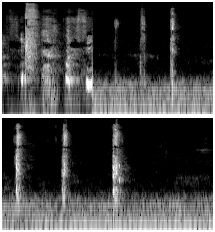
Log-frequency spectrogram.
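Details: Cats and kittens sneezing: a few loud sneezes, then a run of small, sharp kitten sneezes over a steady low hum; ordinary cat sneezing.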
